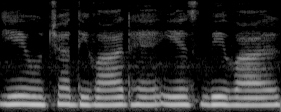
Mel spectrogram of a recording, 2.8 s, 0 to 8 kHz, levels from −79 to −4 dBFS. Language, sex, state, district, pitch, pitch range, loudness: Hindi, female, Uttar Pradesh, Etah, 205 Hz, 200-210 Hz, -29 LUFS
